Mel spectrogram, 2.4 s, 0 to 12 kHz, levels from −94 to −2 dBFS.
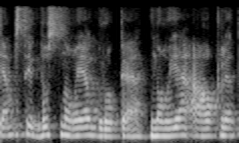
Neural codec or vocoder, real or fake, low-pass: vocoder, 22.05 kHz, 80 mel bands, WaveNeXt; fake; 9.9 kHz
